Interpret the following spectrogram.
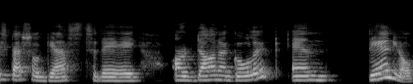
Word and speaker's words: Golik: Um, Tracy, our very special guests today are Donna Goolick and Daniel Goolick. Did I pronounce that right, guys?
